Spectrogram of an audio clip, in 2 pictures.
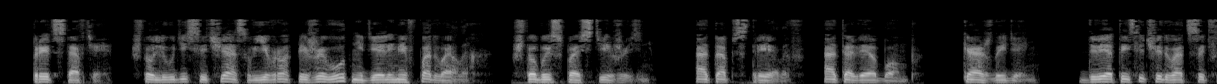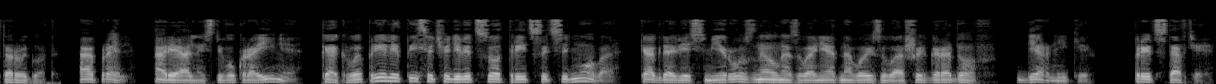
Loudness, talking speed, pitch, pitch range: -24 LUFS, 105 wpm, 110 Hz, 100-120 Hz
